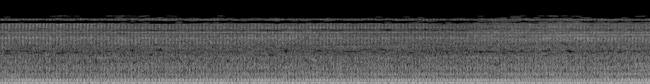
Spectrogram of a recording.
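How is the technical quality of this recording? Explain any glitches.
The technical quality is compromised by plainly audible codec damage throughout.

WMA compression, likely, runs from start to finish. A transform codec spreads quantisation noise across long blocks, so the sound rings and washes, hiss breathes with the signal, and nothing survives above 10 kHz. This fits a bitrate around 32 kbps.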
